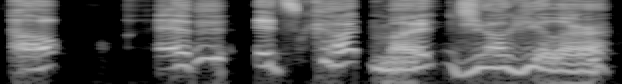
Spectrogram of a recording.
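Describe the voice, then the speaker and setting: A woman's voice: fairly high pitch, takes it slowly, vocal fry, husky, dry recording, clean studio sound, heavily acted. A woman playing a melodramatic, profane, panicked and indignant woman in an audio fiction drama. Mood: strained agony. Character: Gloria, foul-mouthed, panicked, screaming woman under demonic attack.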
